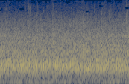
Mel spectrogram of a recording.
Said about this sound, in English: And the Coyotes, for the second time on this road trip, have won it in overtime. The cheering you hear is in Buffalo. That is not... Yeah, that's a road game.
